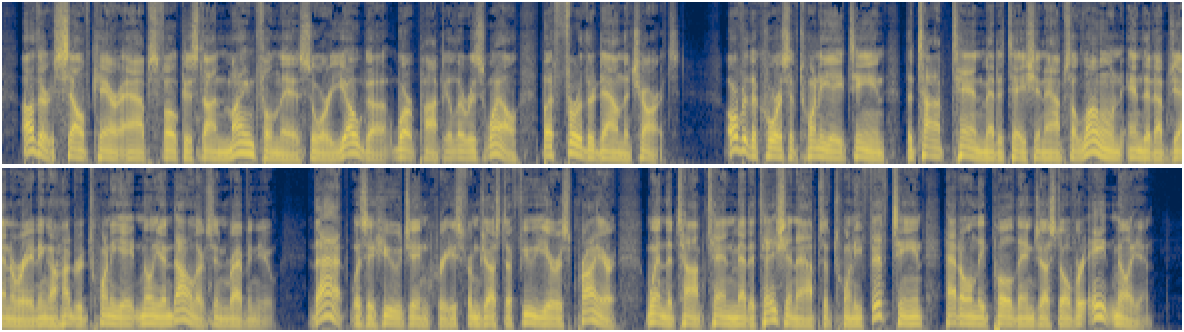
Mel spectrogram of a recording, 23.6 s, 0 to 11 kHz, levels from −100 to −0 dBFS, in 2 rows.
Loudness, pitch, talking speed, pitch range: -18 LUFS, 95 Hz, 160 wpm, 85-105 Hz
